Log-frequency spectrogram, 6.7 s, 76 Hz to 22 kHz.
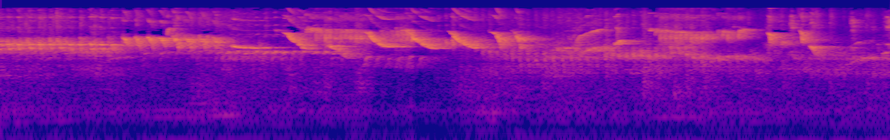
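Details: Male red-mosaic isabel canary with a red mask, bred in 2024: loud, continuous song of fast trills and rolls, with repeated descending whistled sweeps in the middle and buzzy rolling phrases throughout.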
